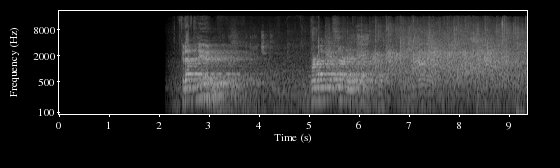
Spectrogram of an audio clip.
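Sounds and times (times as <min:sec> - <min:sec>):
speech: 0:02.4 - 0:03.6, 0:05.0 - 0:06.2
audience applauding: 0:05.3 - 0:09.3.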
